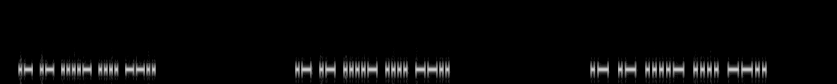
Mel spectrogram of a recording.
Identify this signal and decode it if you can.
Morse code, heard as a keyed tone, about 35 wpm, 700 Hz. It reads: AA4HZ AA4HZ AA4HZ
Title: Speed Racing - USA 2x2 Call Signs 30wpm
